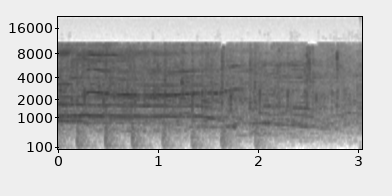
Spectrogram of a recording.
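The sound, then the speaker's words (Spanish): A crowd applauds and cheers loudly throughout, with rhythmic clapping beats and high-pitched shouts and whoops layered on top, the noise staying steady and dense before easing slightly near the end. “¡Fuerte el aplauso!”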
